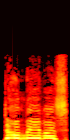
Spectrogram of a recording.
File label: saying dont leave us high pitched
